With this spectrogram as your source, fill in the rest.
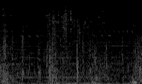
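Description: Horse hooves clip-clop at an easy walk in Red Dead Redemption 2, a close, irregular run of soft thuds under faint game ambience.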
